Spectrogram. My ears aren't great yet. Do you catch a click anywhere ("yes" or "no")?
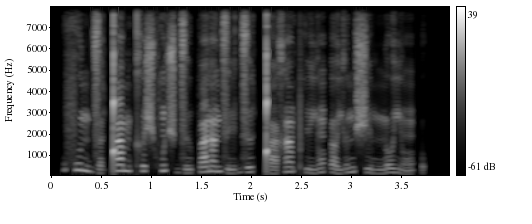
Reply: yes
